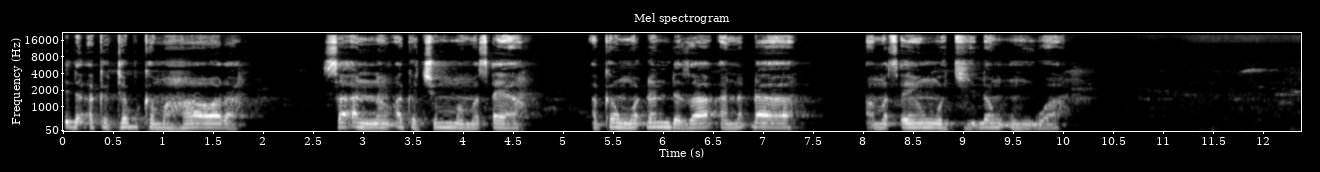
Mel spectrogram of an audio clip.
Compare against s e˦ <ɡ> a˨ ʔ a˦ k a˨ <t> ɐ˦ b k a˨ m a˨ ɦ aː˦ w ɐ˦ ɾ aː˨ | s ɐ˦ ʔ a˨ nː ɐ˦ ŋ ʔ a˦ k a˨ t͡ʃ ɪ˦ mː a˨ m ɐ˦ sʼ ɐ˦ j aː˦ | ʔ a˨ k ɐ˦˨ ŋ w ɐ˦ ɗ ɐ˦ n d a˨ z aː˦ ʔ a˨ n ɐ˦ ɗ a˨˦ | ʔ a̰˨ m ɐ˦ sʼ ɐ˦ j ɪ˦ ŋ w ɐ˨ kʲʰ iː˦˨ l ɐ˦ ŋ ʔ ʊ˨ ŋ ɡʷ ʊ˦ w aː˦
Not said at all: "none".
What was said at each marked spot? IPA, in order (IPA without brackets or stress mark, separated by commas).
d, t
